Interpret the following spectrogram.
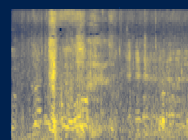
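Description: Goats bleating in a herd, with one wavering bleat in the first second.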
